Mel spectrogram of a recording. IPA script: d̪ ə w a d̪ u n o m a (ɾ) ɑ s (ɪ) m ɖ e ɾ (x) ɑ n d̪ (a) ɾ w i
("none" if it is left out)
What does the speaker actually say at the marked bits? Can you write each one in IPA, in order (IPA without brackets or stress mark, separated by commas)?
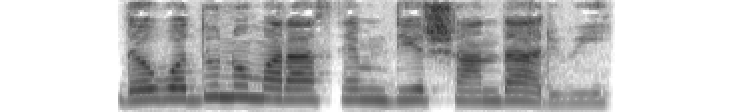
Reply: ɾ, ɪ, ʃ, ɑ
